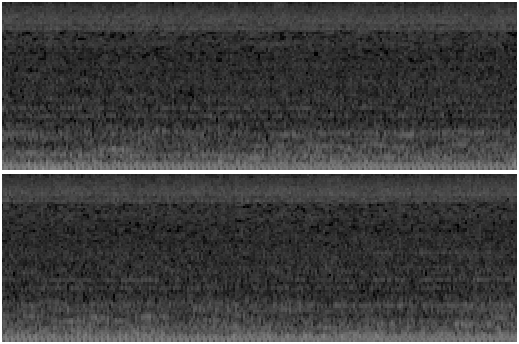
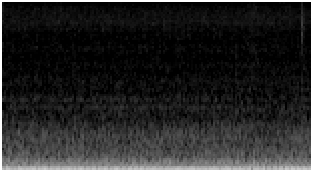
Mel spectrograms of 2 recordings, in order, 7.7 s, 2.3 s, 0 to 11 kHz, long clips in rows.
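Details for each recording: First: 2010 Mercedes GLK 350 V6 petrol that had bank 1 misfires and a P0017 exhaust cam retarded code, heard after the cam solenoid was swapped and cleaned. It idles steady and even on all six cylinders with no misfires. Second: 2010 Mercedes GLK 350 V6 with lumpy, uneven idle, live misfire counts on cylinders 1, 2 and 3, running on half the engine, code P0017 bank 1 exhaust cam retarded; suspected stuck cam timing solenoid, possibly gum-clogged spool valve.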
